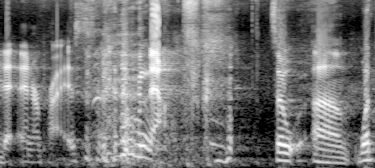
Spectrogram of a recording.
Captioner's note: laughs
